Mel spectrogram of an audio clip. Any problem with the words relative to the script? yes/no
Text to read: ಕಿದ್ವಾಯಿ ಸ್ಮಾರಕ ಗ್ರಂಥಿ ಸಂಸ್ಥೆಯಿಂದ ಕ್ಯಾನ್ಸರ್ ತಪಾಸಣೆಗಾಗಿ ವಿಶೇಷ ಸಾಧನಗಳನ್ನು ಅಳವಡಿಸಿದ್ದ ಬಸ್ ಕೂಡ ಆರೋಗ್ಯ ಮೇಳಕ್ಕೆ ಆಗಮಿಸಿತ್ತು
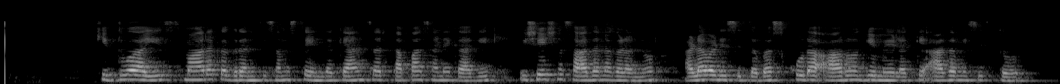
no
